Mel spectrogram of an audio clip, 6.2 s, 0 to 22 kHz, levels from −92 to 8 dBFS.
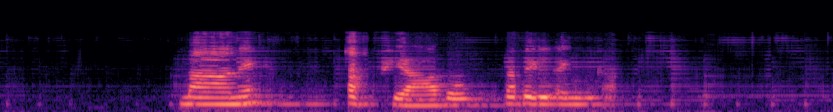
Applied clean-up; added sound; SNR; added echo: neural separator model SepFormer DNS4.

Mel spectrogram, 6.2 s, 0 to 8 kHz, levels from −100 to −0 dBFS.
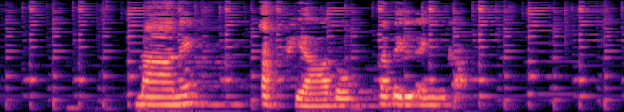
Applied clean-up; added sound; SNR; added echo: classical method WPE with log-MMSE.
